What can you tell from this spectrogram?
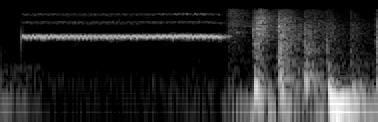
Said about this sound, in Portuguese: Tem apito porque é futebol, mas também é finança.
